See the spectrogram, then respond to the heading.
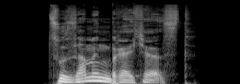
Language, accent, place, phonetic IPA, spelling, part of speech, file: German, Germany, Berlin, [t͡suˈzamənˌbʁɛçəst], zusammenbrechest, verb, De-zusammenbrechest.ogg
- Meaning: second-person singular dependent subjunctive I of zusammenbrechen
